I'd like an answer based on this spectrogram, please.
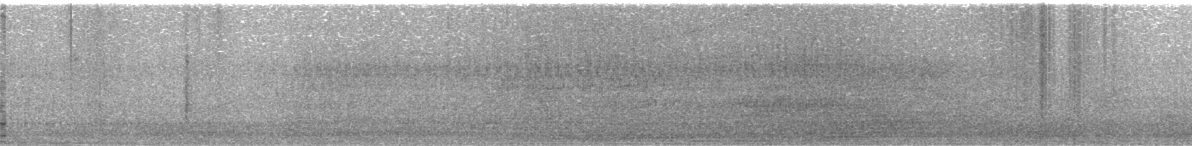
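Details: Steady roadway traffic rumble fills the scene throughout, with no animal voice standing out above the constant urban noise.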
